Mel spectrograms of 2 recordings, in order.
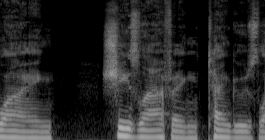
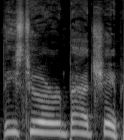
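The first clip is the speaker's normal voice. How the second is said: higher, urgent voice for Usopp; alarmed Usopp; 9 semitones higher, 7 dB louder than usual. Retold or imitated. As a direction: announce the wounded, pitched up and urgent.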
